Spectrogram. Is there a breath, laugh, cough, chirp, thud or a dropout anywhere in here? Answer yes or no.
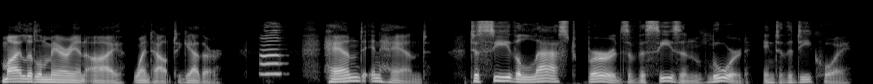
yes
